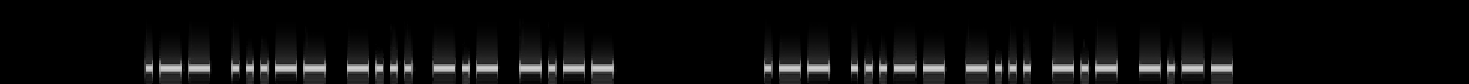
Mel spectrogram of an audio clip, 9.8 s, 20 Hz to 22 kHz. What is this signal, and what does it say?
Morse code, heard as a keyed tone, about 25 wpm, 700 Hz. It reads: W3BKY W3BKY
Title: USA Call Signs - 5 Characters - Repeated 2x - 25wpm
